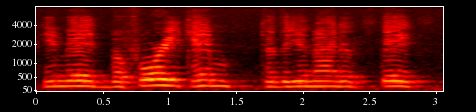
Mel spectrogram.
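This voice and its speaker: Older man, slightly high voice, rambling blacksmith storyteller, recorded from across the room on a camera. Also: level tone, unhurried, a little mellow. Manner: rambling, chuckles as he tells it. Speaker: blacksmith telling stories. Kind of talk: casual storytelling to a small group. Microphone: handheld video camera. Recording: distant from the mic, roomy.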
